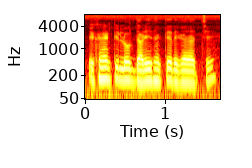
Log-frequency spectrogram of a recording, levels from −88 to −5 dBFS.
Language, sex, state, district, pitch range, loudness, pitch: Bengali, male, West Bengal, Alipurduar, 135-155 Hz, -13 LUFS, 145 Hz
